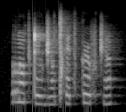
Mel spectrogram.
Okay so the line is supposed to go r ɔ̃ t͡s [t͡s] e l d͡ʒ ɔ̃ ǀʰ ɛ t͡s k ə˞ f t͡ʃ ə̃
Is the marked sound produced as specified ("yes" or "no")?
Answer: no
